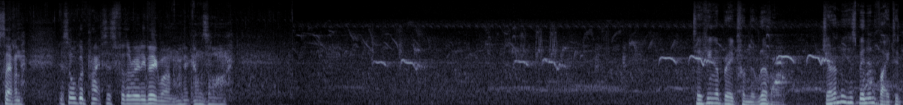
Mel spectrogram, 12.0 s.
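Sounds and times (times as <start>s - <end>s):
faint high bird chirps: 3.9s - 12.0s.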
